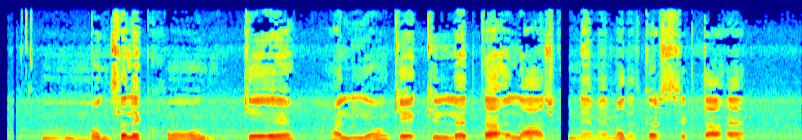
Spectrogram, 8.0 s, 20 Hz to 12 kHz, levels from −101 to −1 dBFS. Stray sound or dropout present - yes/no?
yes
